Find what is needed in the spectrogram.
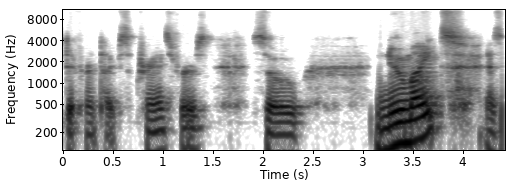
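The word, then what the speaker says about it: NUMTs: that defines these different types of transfers so pneumites as it's pronounced these is these are fragments of mitochondrial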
